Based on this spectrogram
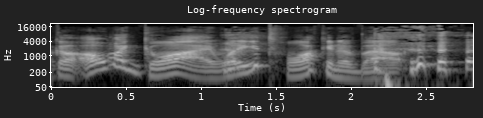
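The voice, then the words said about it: Put-on New York accent. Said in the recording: “ladies with that New York accent ... That New York”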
